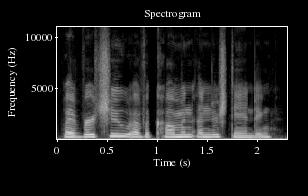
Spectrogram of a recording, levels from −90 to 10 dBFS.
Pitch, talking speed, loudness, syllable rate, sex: 230 Hz, 155 wpm, -15 LUFS, 5.3 syllables/s, female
